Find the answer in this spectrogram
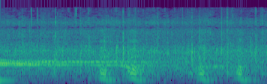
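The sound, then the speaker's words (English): A crowd claps steadily for under two seconds, a dense, crackling patter of many hands at moderate loudness, with voices faintly audible beneath the applause. “why y'all clapping for that, yo?”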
